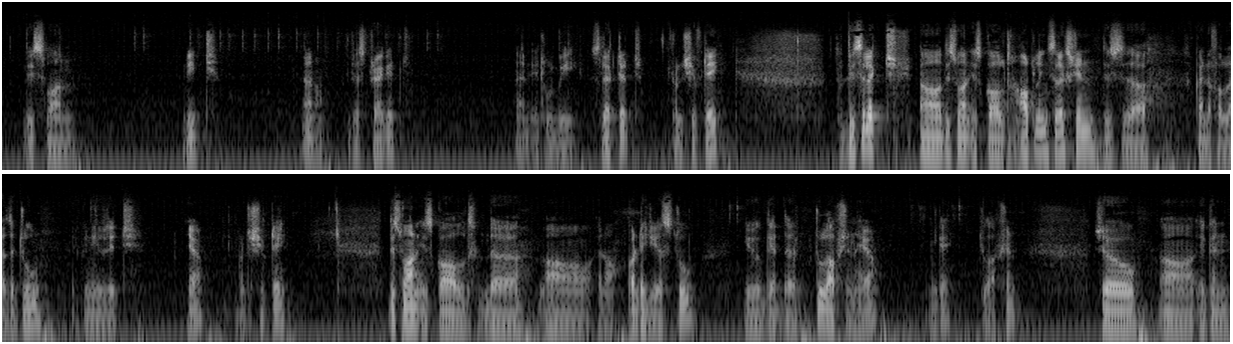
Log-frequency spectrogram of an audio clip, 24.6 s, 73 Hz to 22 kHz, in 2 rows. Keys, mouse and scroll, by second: 0.2 click, 1.3 click, 1.9 click, 5.6 click, 7.0 ctrl+shift+a, 10.0 click, 11.2-13.4 drag, 14.9 ctrl+shift+a, 16.2 click, 19.6 click, 21.4 click, 21.8 click.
